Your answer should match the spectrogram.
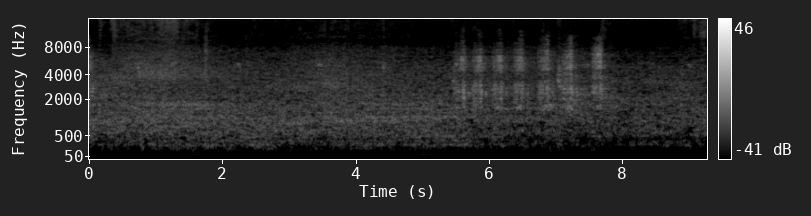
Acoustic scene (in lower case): park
